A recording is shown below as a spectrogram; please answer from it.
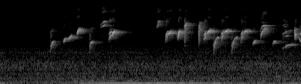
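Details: Goldfinch song, 2021, London and Algeria named: after half a second of quiet, a quick run of bright, slurred high chirps and short buzzy trills follows in close succession.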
